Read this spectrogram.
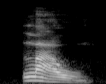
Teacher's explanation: esse ditongo aqui nós vamos pronunciar como AU. E o acento está no U. Então, a sílaba tônica, aliás, o acento recai na segunda vogal, tá?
